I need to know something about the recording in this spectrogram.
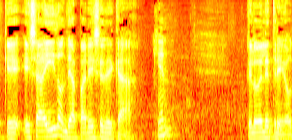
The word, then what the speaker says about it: Descartes: bien bueno es que es ahí donde aparece dec quién te lo deletreo d e s c a r t e s se pronuncia de K de francés qué abundancia de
